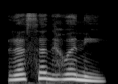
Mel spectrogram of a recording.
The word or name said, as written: ರಸಧ್ವನಿ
